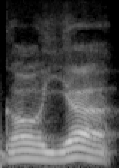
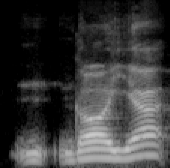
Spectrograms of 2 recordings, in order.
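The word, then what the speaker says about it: גוים: So you don't pronounce this word as Goy. Why? There are no O sounds.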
